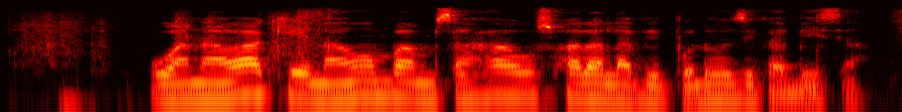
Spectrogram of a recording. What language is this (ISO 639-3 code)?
swa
